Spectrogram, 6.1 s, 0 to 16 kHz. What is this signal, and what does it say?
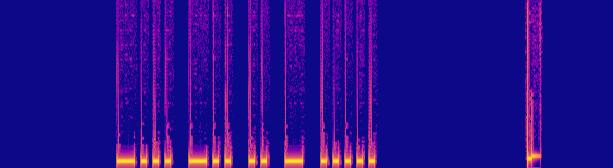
Morse code, heard as a keyed tone, about 20 wpm, 700 Hz. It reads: BDIT5
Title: Five Challenging Letter-Number Combinations 20wpm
